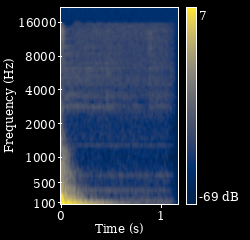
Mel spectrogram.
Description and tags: One mic was on-axis and the other was off. The samples are in stereo only as to allow for more control in tone and editing.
